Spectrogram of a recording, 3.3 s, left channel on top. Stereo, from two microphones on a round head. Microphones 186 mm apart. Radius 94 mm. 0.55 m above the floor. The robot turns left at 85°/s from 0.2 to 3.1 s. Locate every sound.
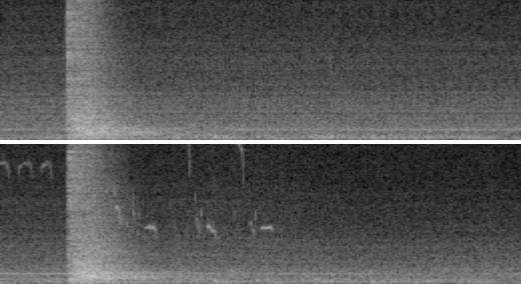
0.4 s a gunshot: 90° left, 1.2 m; by 0.8 s 55° left, 1.2 m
